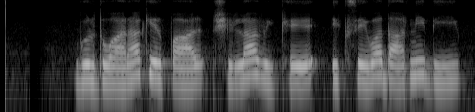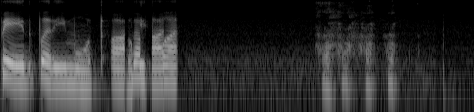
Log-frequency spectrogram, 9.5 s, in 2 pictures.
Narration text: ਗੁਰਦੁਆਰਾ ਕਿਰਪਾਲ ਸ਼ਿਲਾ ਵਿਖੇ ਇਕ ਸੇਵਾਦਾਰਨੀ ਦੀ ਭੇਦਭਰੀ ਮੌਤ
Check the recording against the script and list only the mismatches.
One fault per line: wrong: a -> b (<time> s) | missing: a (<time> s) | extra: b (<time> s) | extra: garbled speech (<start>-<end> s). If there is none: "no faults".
extra: garbled speech (5.8-6.5 s)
